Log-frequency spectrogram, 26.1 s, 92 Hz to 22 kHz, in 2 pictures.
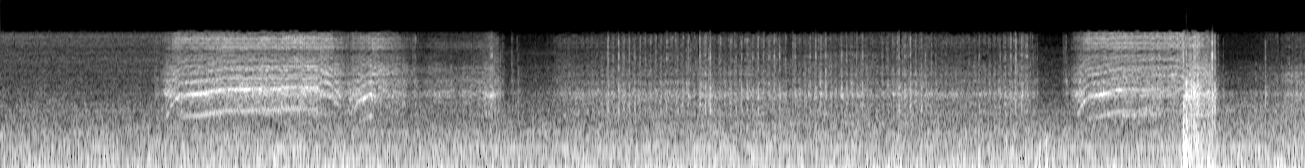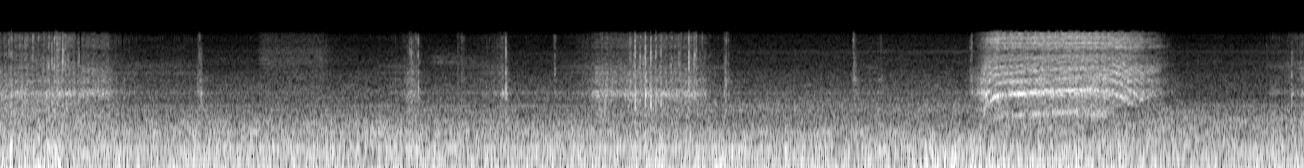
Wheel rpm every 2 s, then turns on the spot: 20, 110, 30, 40, 30, 90, 30, 0, 0, 10, 0, 60, 30.
6-10 12-14 18-20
